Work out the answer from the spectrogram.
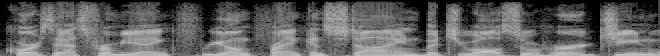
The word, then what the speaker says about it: Frankenstein: Frankenstein that's frank enstein I beg your pardon my name it's pronounced frank enstein but aren't you the grandson of the famous dr.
